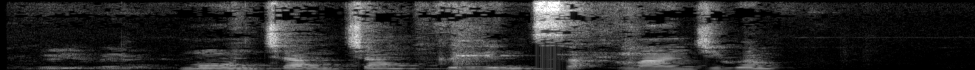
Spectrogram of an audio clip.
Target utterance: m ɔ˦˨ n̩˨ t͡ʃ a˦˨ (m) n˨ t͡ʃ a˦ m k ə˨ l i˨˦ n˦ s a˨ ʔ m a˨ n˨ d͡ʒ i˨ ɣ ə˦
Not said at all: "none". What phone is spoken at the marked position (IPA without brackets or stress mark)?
m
